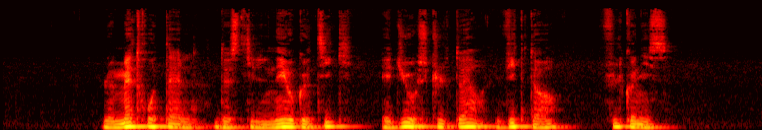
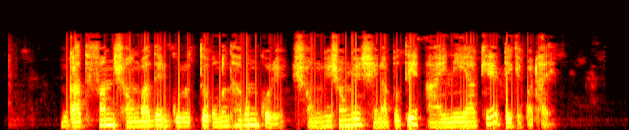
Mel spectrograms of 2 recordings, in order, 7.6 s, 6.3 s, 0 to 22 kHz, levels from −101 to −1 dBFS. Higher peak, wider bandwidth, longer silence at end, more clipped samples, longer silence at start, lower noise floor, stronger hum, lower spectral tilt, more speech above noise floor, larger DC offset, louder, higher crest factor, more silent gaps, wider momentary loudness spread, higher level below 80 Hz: second, -20 dBFS vs -2 dBFS; first, 15 kHz vs 7.8 kHz; first, 0.95 s vs 0.75 s; neither; first, 1.05 s vs 0.6 s; first, -84 dBFS vs -67 dBFS; neither; about the same, -7 dB/octave vs -6 dB/octave; about the same, 49 dB vs 49 dB; neither; second, -37 LUFS vs -18 LUFS; about the same, 18 dB vs 18 dB; neither; first, 14 LU vs 7 LU; second, -66 dBFS vs -42 dBFS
